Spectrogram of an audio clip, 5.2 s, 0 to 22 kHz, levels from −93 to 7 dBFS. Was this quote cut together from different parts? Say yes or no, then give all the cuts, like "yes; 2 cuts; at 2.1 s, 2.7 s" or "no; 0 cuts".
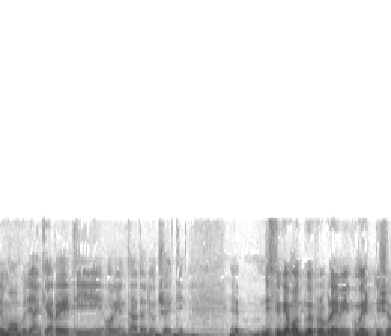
yes; 1 cut; at 4.0 s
